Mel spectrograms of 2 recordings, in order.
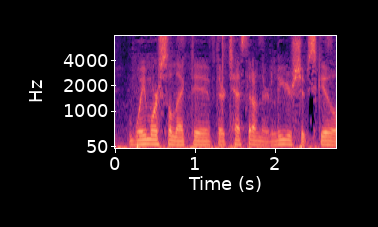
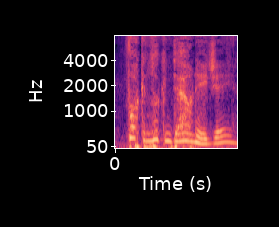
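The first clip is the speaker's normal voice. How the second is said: high, louder barked order; drill yell; 9 semitones higher, 4 dB louder than usual. Retold or imitated. Recruiter yells at recruit AJ, high and loud. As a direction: bark it at the recruit.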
